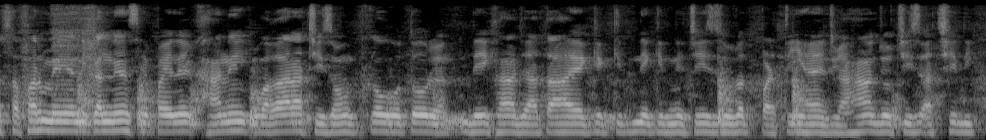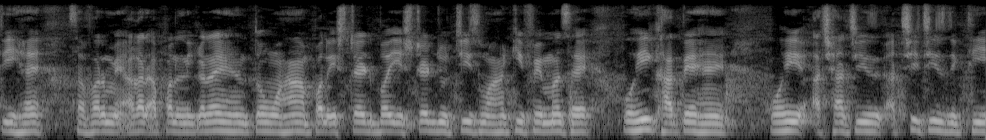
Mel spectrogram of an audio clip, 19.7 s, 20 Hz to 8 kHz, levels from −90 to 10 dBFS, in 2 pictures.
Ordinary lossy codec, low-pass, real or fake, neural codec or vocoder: none; 7.2 kHz; real; none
